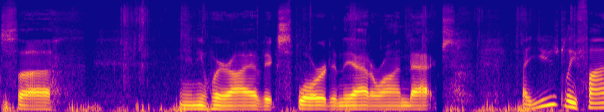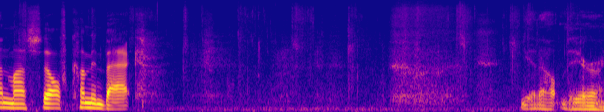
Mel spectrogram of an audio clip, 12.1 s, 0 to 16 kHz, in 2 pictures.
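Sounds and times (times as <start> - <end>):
footsteps on leaf-covered dirt: 0.5 - 12.0.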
